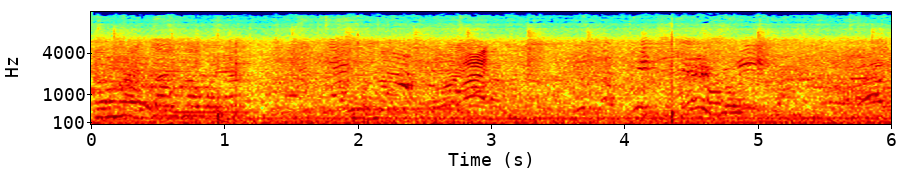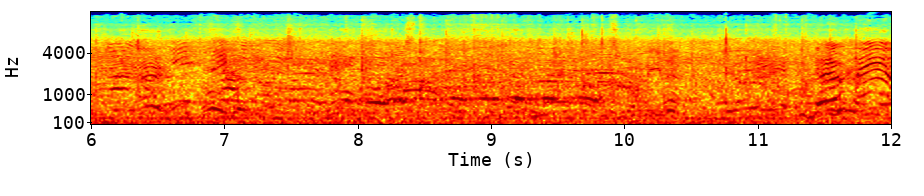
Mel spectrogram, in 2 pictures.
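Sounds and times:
people talking: 0.0 - 12.0
steady low hum: 0.0 - 12.0.

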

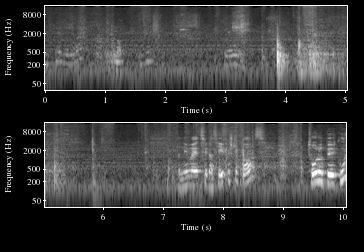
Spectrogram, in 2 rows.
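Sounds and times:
containers knocking and rubbing: 7.7 - 9.4.

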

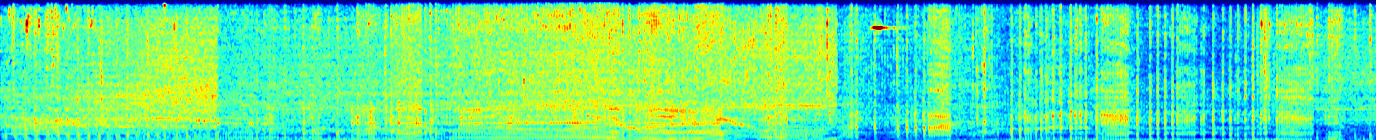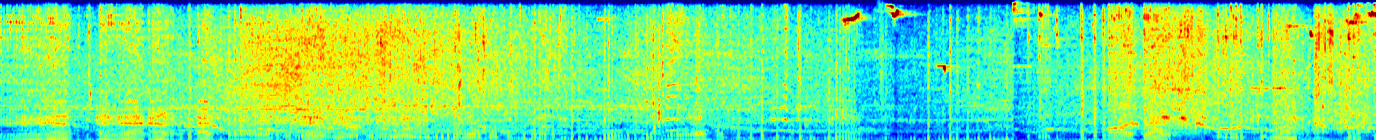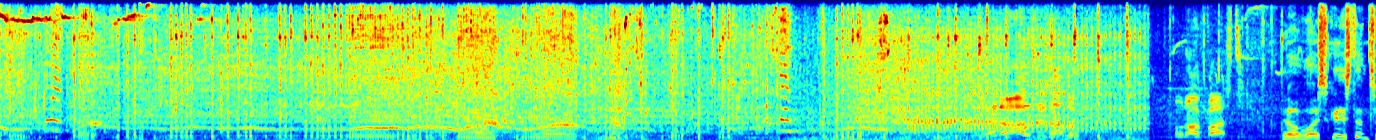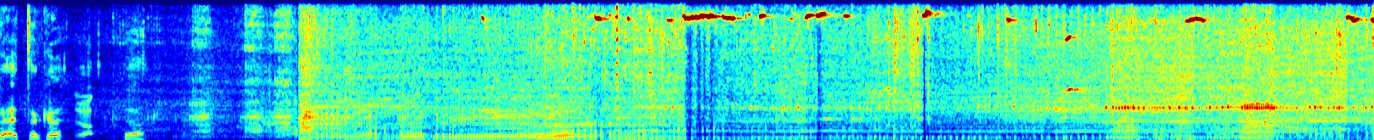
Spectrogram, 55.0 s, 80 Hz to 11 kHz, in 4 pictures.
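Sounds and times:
motorcycle engines revving: 0.0 - 55.0.

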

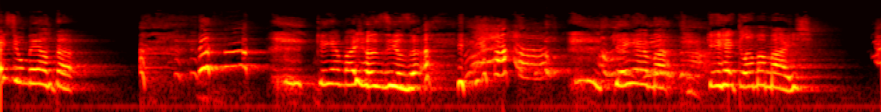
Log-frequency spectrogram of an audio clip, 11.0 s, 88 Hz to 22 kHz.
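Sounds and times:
people laughing: 5.3 - 9.0.

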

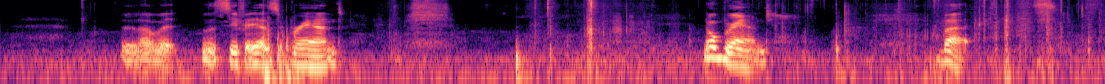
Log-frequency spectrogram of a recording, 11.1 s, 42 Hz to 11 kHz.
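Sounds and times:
handbag rustling: 5.2 - 11.0.

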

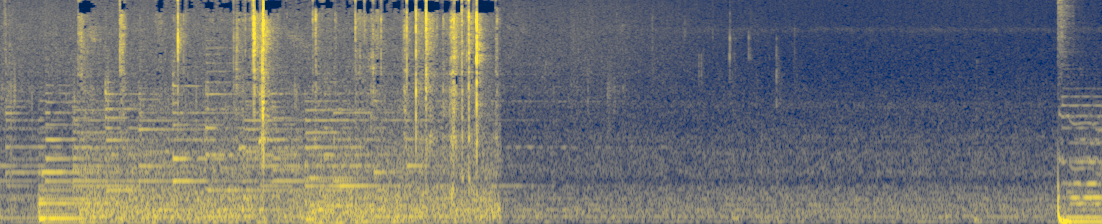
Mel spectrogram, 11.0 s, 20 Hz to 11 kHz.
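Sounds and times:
background music: 0.0 - 5.5, 10.6 - 11.0
plastic wrap crinkling and clicking: 1.2 - 5.0.

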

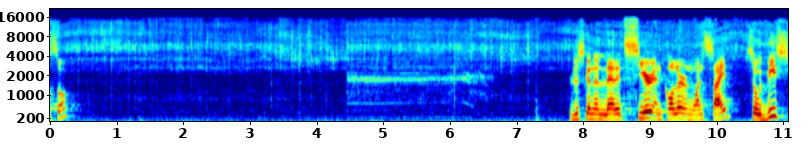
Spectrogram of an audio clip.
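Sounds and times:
meat sizzling in a hot bowl: 0.0 - 11.0.

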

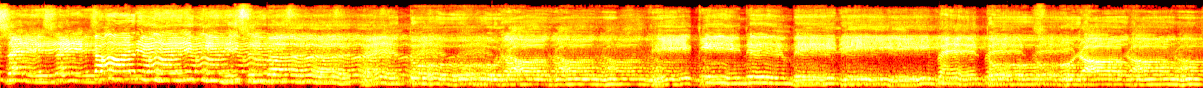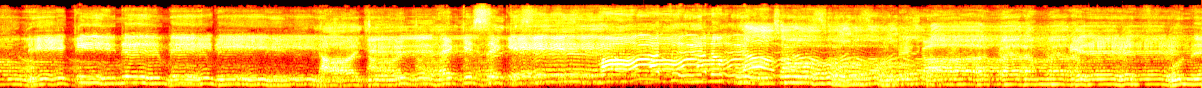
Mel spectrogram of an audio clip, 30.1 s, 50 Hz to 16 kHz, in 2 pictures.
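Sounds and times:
man singing devotional song: 0.0 - 30.0
steady held drone: 23.9 - 30.0.

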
